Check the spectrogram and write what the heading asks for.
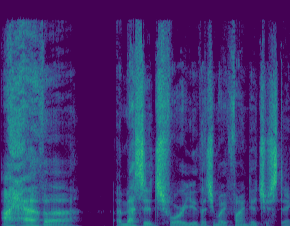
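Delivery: low, would-be cool voice. Voicing Ailey as she tells someone she has a message, in Ailey's low would-be cool voice. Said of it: "Ailey will lower her voice in what she thinks is a cool way".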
